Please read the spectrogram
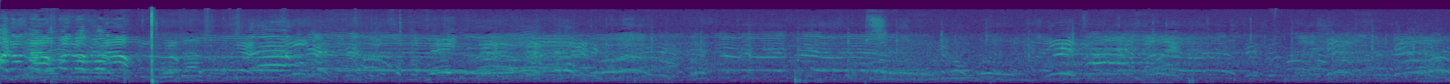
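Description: Shouts and calls of several voices on an outdoor football pitch, with one sharp thud of a football being kicked about a second and a half in.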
